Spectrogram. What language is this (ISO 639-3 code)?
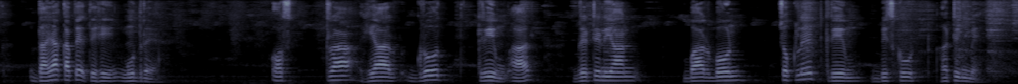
sat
